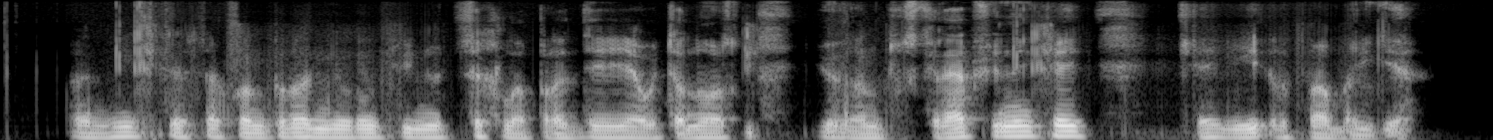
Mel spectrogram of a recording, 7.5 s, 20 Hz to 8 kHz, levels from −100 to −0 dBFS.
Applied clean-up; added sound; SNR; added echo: neural mask model DeepFilterNet 3.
